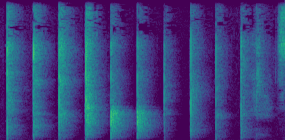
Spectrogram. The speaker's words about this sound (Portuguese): É, uma salva de palmas para eles do estúdio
